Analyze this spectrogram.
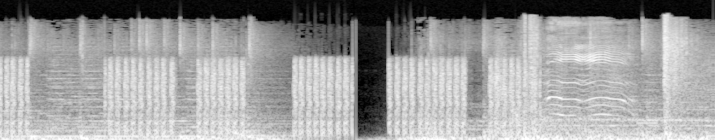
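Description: Automatic gunfire in repeated rapid bursts with short gaps and a sudden brief dropout about halfway, over a background music score. A short wavering cry sounds a little after five seconds in.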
